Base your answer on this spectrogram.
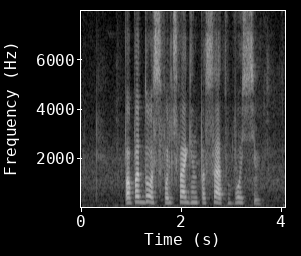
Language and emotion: Russian, neutral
